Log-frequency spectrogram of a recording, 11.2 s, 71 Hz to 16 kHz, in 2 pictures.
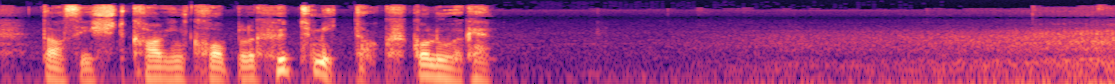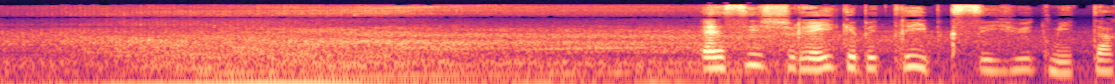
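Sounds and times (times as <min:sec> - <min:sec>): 
speech: 0:00.2 - 0:02.6, 0:09.1 - 0:11.1
road noise: 0:03.0 - 0:11.1
car engine rumbling: 0:03.2 - 0:11.1.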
